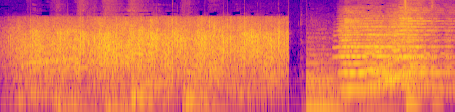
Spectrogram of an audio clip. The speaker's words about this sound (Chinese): 掌声有请两位小选手闪亮登场。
